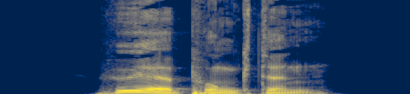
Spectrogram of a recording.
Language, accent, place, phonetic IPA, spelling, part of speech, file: German, Germany, Berlin, [ˈhøːəˌpʊŋktn̩], Höhepunkten, noun, De-Höhepunkten.ogg
- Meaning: dative plural of Höhepunkt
